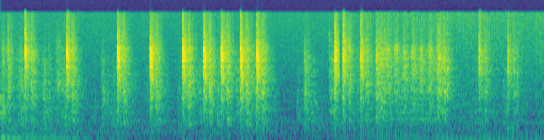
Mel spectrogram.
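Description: Typewriter keys striking in an irregular run of sharp clicks that stops shortly before the end.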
